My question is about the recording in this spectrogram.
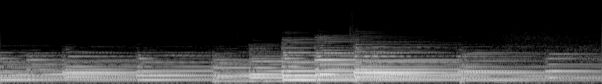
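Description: Boston GP178 grand piano, designed by Steinway, played in slow sustained chords that ring into one another, swelling to a louder, fuller chord about three seconds in.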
